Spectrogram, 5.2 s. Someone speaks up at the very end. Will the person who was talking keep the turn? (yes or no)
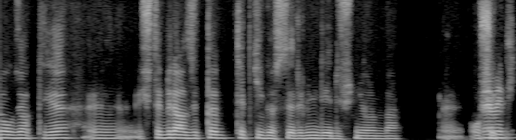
no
